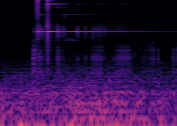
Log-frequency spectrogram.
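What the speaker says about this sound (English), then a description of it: "As out of nowhere, a bell rings" A bell rings out suddenly in a tabletop role-playing session, a couple of bright metallic strikes leaving a thin sustained ring over a low background hum.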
